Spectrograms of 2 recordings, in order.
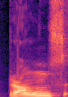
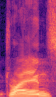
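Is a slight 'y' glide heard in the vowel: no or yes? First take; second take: no; yes. First: The vowel has no 'y' glide. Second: The vowel has a slight 'y' glide. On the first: The speaker calls it wrong. "तो आप बिल्कुल गलत हैं" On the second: The speaker calls it right. "हल्की सी यह की आपको आवाज सुनाई देगी"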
